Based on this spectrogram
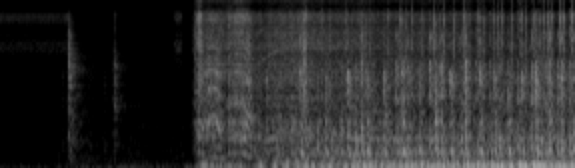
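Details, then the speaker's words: Small wheel loader diesel with extended wire harness, first start after glow plugs: a couple of clicks, then it catches at once and settles into a steady, even idle; starts and runs healthy. "So now, give her some glow plugs, start it up, and hopefully this thing don't run me over."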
